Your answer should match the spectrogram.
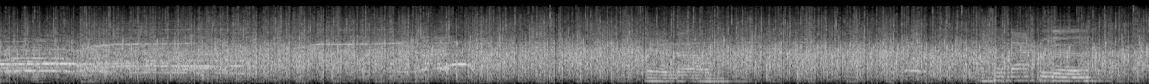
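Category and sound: crowd, audience applause and cheering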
